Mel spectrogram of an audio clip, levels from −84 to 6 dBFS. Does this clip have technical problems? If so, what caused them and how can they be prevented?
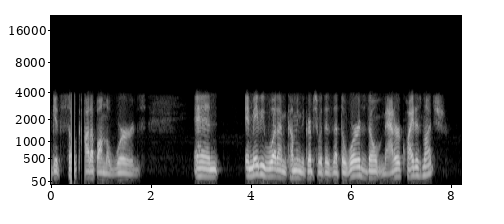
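Yes. Between 0.38 and 0.68 s the speech breaks up into a rapid stutter of dead gaps, losing 190 ms of sound across those 300 ms, the longest single hole being 60 ms. This is packet loss filled with silence: the receiver got nothing for those packets and inserted silence, so the gaps fall on packet boundaries, consistent with 10 ms packets. The narrowband G.711 telephone band around it sounds intact. A jitter buffer with packet loss concealment, plus forward error correction or a more reliable network path, would mask or prevent these holes.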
